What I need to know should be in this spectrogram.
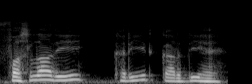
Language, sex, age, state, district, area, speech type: Punjabi, male, 18-30, Punjab, Hoshiarpur, rural, spontaneous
